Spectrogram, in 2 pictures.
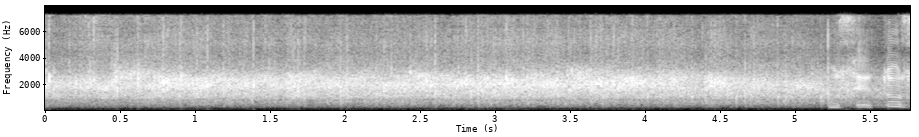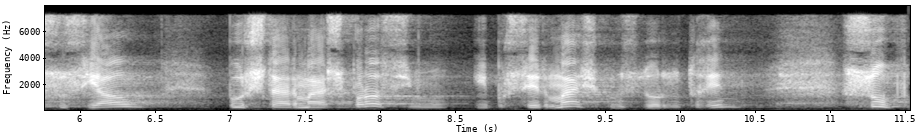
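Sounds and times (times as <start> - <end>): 
audience applause: 0.0 - 6.2
speech: 5.4 - 11.5.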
